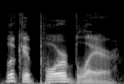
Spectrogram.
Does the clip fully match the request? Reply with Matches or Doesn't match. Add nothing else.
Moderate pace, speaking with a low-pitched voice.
Matches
